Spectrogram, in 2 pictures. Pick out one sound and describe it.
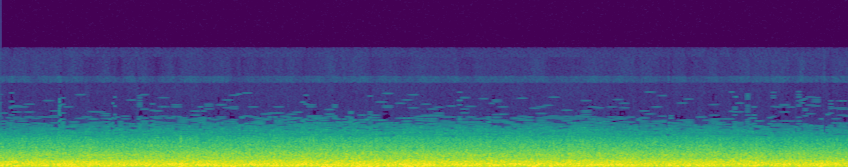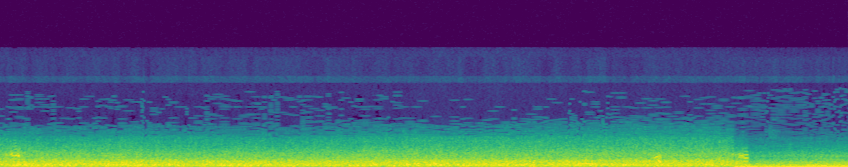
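A rushing river roars steadily nearby.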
